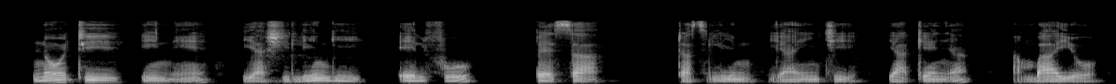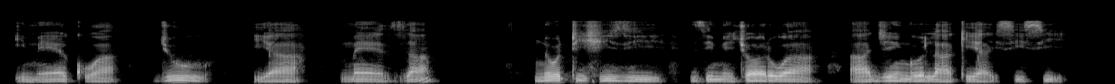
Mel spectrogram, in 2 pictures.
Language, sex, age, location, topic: Swahili, male, 18-24, Nakuru, finance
